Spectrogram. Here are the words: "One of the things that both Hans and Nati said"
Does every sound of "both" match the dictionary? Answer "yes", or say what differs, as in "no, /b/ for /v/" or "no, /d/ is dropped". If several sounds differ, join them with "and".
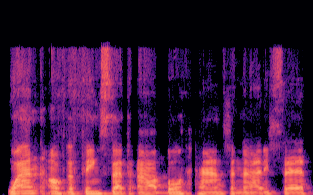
yes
